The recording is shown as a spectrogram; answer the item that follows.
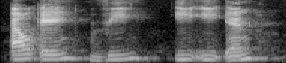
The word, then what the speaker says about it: Laveen: Spell that. L-E. Laveen.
